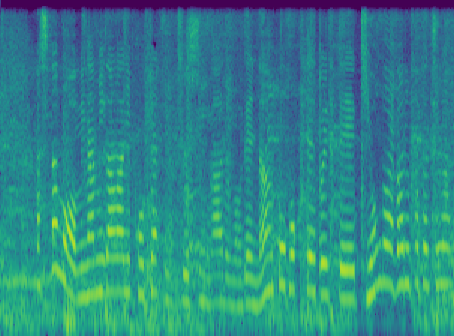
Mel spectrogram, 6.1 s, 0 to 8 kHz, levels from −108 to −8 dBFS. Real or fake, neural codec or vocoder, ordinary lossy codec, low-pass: fake; codec, 16 kHz in and 24 kHz out, 1.1 kbps, FireRedTTS-2 codec; none; 7.2 kHz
